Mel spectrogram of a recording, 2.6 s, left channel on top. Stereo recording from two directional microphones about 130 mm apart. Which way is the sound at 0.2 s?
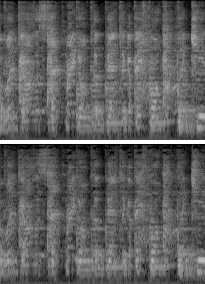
20° left (ahead or behind).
